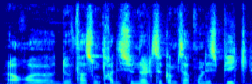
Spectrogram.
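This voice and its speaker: An electrical instructor with a lowish, steady, fairly bright voice talks fast over soft background music in a screen-recorded tutorial on electrical wiring. He thinks aloud as he clicks through each step on screen, with lots of hesitations and fillers.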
